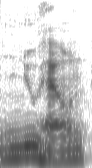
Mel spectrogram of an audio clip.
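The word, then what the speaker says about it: Nyhavn: photo this is nyhaven i think you pronounce it newhound or something like that if you're danish but this is in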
